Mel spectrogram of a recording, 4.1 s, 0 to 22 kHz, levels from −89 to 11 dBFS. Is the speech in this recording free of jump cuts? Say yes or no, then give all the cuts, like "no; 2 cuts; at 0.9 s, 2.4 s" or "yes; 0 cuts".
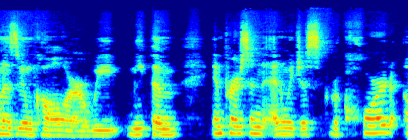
yes; 0 cuts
